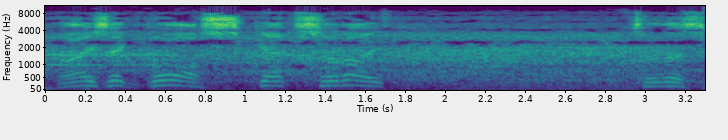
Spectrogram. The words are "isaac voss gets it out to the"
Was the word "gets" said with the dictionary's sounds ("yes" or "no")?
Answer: yes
